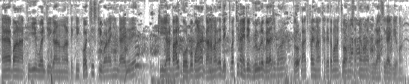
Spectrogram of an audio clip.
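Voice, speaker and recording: Woman voicing a comedy cartoon, slightly high voice, super fast crude banter, music underneath. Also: background noise. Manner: rapid, crude slang-heavy banter. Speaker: cartoon voice artist. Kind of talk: comic cartoon dialogue voicing. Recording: voice over background music.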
